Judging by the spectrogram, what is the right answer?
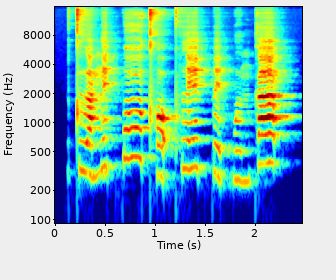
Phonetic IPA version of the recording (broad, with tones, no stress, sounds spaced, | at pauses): t ɯ˨˩ a̯ ŋ e˦˥ k̚ p ɔː˥˩ tʰ ɔ˨˩ ʔ pʰ l eː˦˥ k̚ p e˨˩ k̚ w ɯ˩˦ ŋ k a˥˩ k̚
